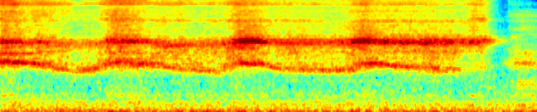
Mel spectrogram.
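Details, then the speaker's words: Vocal imitation of a continuous machinery murmur, as in patent ductus arteriosus, likened to the bruit heard with a stethoscope over a dialysis patient's AV shunt; a continuous whooshing hiss that swells with each pulse. "it's similar to the murmur if you put a stethoscope on an av shunt in a patient with renal dialysis"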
